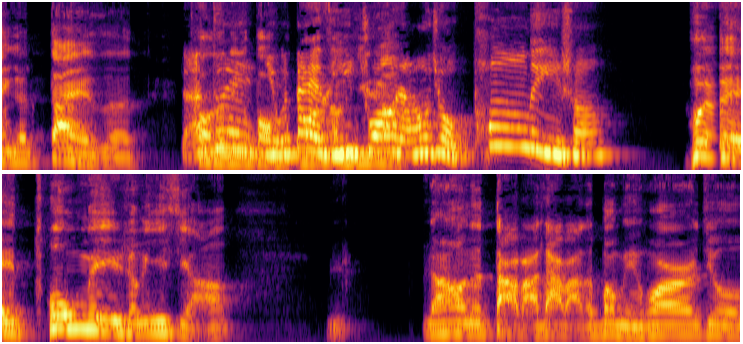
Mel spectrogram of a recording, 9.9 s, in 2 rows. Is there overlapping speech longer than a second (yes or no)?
yes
